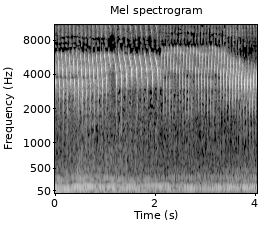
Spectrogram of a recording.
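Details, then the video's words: Morning song of a Belgian canary played to teach young birds: continuous fast rolling trill of high, evenly pulsed notes, shifting tempo slightly midway, steady throughout with faint low background hum. "Kenari gacor Cuit cuit NGEROL di pagi hari, Ampuh untuk Pancingan kenari paud belajar Bunyi"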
